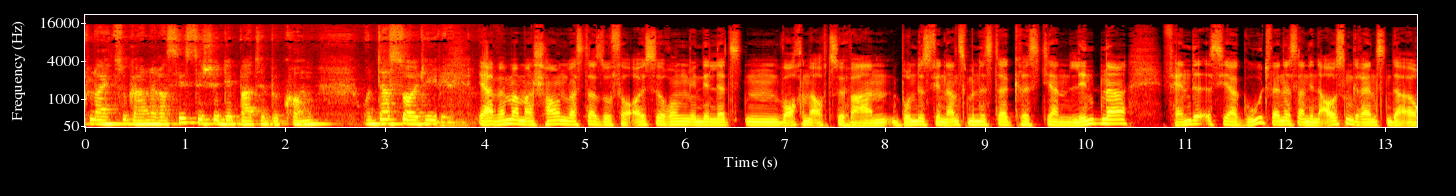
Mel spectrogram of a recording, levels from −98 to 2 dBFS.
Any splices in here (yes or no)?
yes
